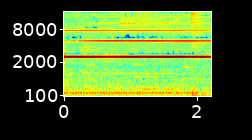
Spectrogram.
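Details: A steady, continuous high-pitched alarm tone over a loud machine hum from a Proactive home oxygen concentrator, sounding during a function check; oxygen concentrator alarm tone.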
